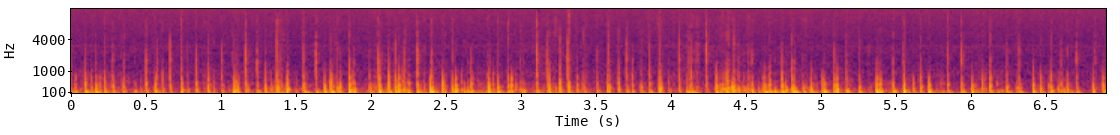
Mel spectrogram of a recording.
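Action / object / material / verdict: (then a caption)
tap / thin cork coaster / cork / none. Fingernails tap and scratch the surface of a thin, solid, heart-shaped cork coaster printed with "love", about 10 cm across and held in both hands. A dense, rapid stream of soft, dull taps and scratchy rustles continues throughout, heavy in the low range with almost no bright edge. Each tap dies away almost instantly.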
